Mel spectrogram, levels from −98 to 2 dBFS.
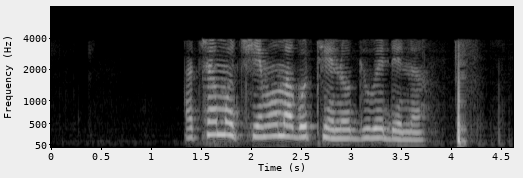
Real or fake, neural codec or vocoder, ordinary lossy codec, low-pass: real; none; AAC, 16 kbps; 7.2 kHz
